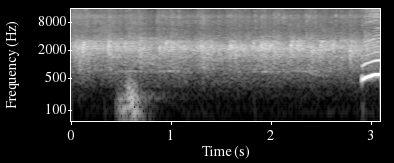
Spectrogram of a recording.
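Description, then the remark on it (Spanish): An audience's loud applause during a Spanish-language sermon, a steady, dense wash of clapping that fills the whole clip, with a low thump early on and a voice cutting in right at the end. “Oh Dios, cuánto le da un aplauso fuerte.”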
